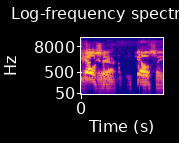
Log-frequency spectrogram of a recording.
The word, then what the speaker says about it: Kelce: Kelsey, yeah, Kelce.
